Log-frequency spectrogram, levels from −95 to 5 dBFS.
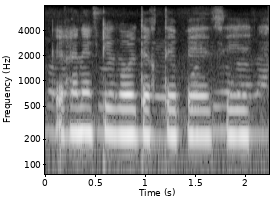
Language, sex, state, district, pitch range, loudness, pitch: Bengali, female, Assam, Hailakandi, 225-235 Hz, -13 LUFS, 225 Hz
